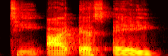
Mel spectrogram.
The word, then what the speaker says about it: Tisakorean: It's Tisa Korean, and literally his name it's TISAKOREAN.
